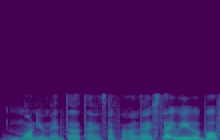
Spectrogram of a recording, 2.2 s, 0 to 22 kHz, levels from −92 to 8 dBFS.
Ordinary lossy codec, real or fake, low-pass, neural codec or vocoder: none; real; 7.2 kHz; none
